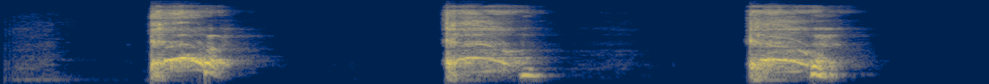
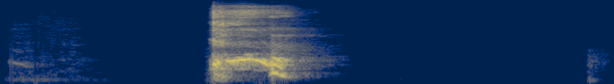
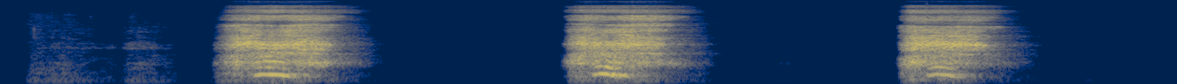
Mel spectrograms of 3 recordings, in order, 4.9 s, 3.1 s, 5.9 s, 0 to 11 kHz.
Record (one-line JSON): {"three_cough_length": "4.9 s", "three_cough_amplitude": 31295, "three_cough_signal_mean_std_ratio": 0.41, "cough_length": "3.1 s", "cough_amplitude": 29773, "cough_signal_mean_std_ratio": 0.3, "exhalation_length": "5.9 s", "exhalation_amplitude": 32767, "exhalation_signal_mean_std_ratio": 0.42, "survey_phase": "alpha (2021-03-01 to 2021-08-12)", "age": "45-64", "gender": "Female", "wearing_mask": "No", "symptom_none": true, "smoker_status": "Never smoked", "respiratory_condition_asthma": false, "respiratory_condition_other": false, "recruitment_source": "REACT", "submission_delay": "3 days", "covid_test_result": "Negative", "covid_test_method": "RT-qPCR"}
